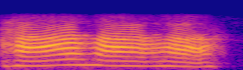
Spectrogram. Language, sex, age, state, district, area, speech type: Sindhi, female, 60+, Gujarat, Surat, urban, conversation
